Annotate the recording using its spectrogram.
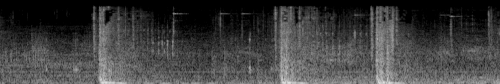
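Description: A pistol fires a few loud, sharp shots in an echoing space.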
